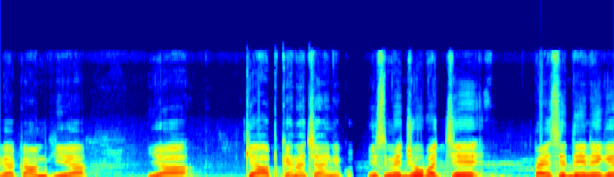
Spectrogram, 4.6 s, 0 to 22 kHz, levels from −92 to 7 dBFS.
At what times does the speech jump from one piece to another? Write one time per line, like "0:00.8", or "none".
0:02.6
